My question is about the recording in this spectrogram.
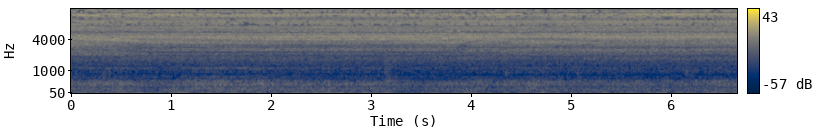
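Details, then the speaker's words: Maxitrak 1.5-inch Allchin live-steam model traction engine first steaming, run up to working pressure: steady loud steam hiss holding constant several seconds as the boiler safety valve lifts and blows off. "t's what I run it right the way up and show the safety is blowing off foreign"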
